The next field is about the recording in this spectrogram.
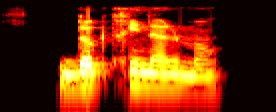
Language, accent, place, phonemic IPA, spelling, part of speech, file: French, France, Lyon, /dɔk.tʁi.nal.mɑ̃/, doctrinalement, adverb, LL-Q150 (fra)-doctrinalement.wav
- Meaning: doctrinally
